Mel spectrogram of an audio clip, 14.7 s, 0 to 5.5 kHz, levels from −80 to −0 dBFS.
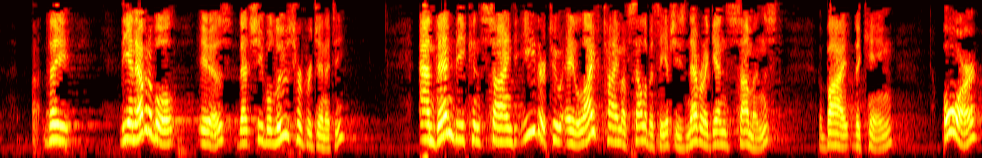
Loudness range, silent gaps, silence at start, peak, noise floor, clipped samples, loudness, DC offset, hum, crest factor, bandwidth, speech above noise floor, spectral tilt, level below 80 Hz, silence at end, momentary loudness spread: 5 LU; none; 0.5 s; 0 dBFS; -57 dBFS; under 0.1%; -16 LUFS; under 0.1%; none; 18 dB; 5.4 kHz; 41 dB; -6.5 dB/octave; -62 dBFS; 0.05 s; 12 LU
